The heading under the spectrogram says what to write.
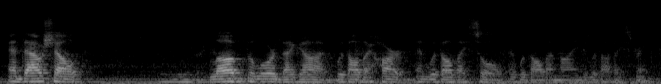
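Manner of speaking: soft, hushed reading of the commandment; solemn scripture recitation. Acted. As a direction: intone it reverently, almost to a whisper. Reciting Deuteronomy six five.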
